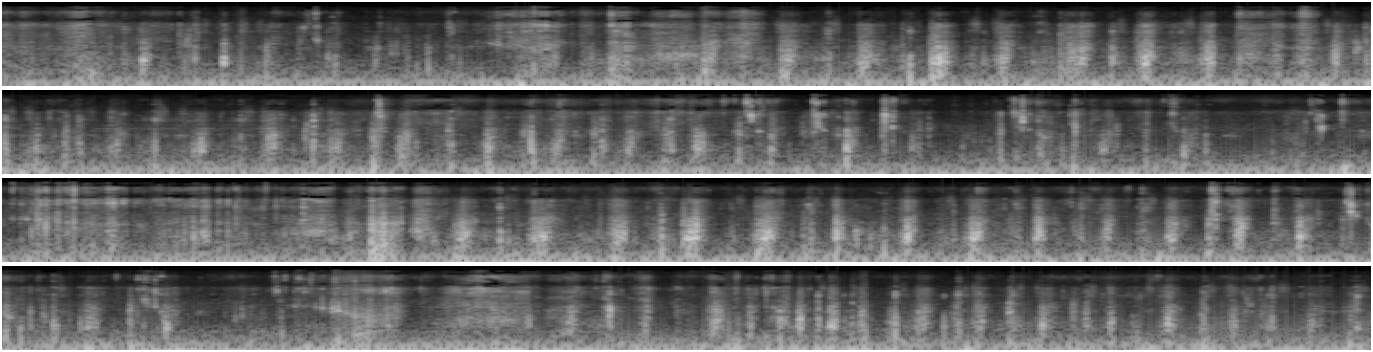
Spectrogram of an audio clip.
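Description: Crunching and chewing of crispy deep-fried chicken, with repeated bites into the crunchy coating and a dense run of crackling chews.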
